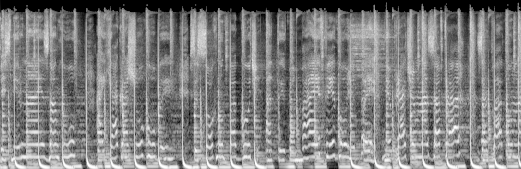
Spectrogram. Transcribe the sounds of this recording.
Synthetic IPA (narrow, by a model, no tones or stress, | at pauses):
bʲɪzʲmʲirnəjəznanku | ɐjakɾɐʂuɡubɨfsʲesoxnʊt̪pɐɡut͡ɕɐt̪ɨbɐmbajɪfɪɡulʲɪɛnʲevɾʲat͡ɕɪmnazaft̪ɾə | zɐrplˠat̪ʊn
